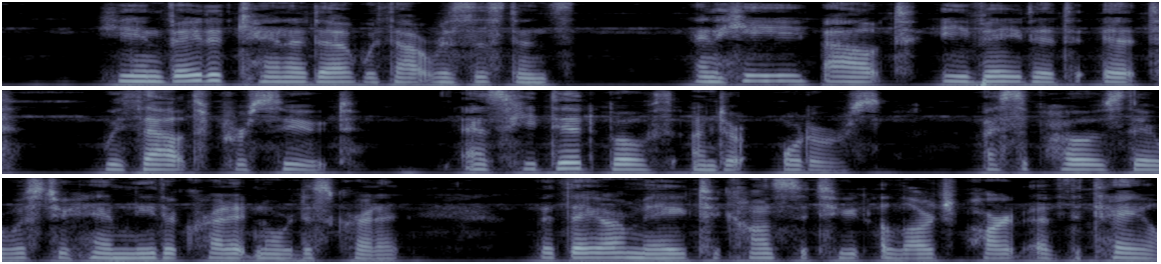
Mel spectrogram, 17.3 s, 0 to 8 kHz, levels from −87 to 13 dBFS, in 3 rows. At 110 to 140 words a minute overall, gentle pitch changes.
Yes: slow, 135 wpm; narrow, 2.1 semitones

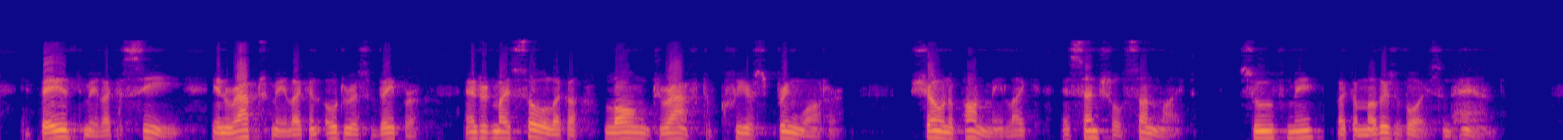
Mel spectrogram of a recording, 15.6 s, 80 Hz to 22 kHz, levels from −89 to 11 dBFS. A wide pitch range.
No: average, 4.7 semitones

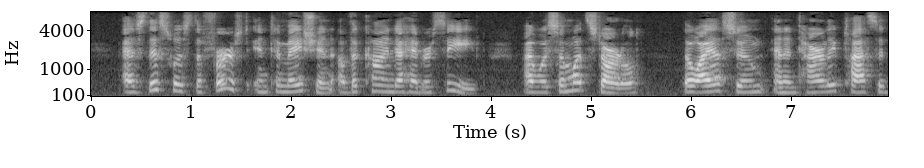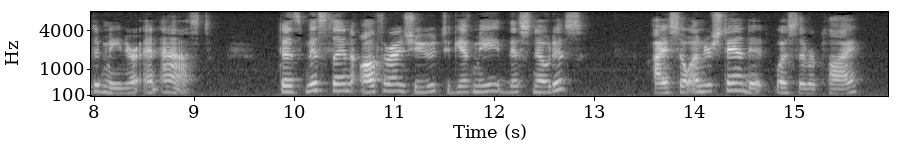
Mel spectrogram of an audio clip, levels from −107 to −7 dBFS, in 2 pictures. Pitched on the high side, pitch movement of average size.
Yes: high, 205 Hz; average, 3.2 semitones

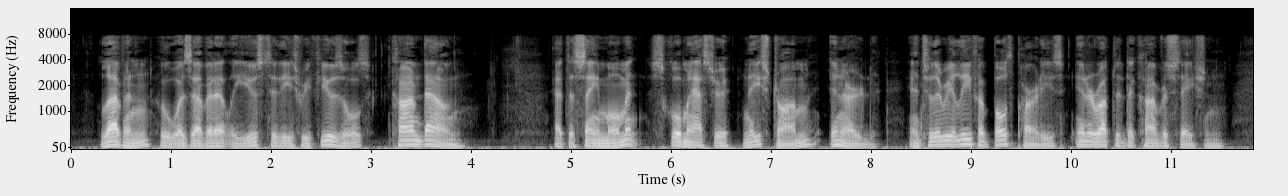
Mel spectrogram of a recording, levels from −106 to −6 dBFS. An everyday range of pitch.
No: wide, 5.9 semitones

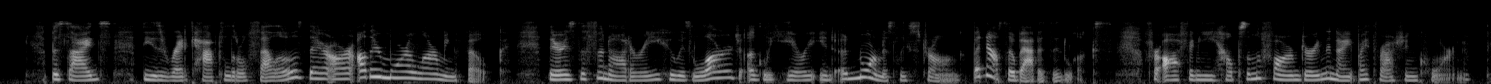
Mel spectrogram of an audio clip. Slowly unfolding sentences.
No: average, 175 wpm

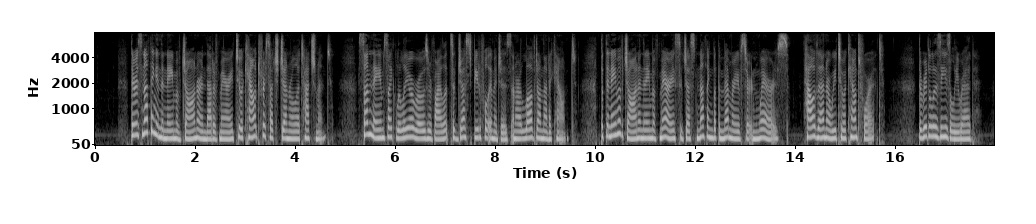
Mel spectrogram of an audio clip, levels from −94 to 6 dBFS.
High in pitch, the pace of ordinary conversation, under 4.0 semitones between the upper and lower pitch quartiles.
No: high, 215 Hz; fast, 225 wpm; average, 3.3 semitones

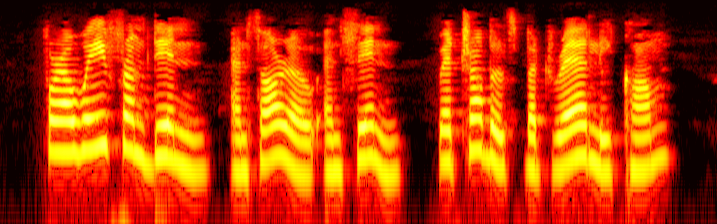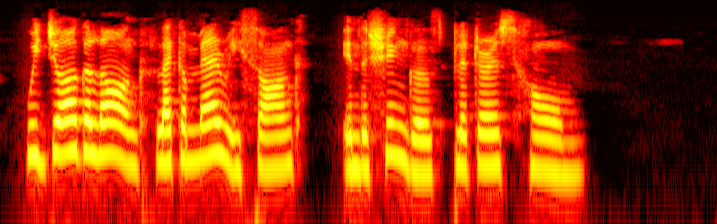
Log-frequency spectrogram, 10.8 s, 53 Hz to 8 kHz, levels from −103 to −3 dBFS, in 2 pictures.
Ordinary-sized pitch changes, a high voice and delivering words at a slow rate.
Yes: average, 4.9 semitones; high, 210 Hz; slow, 125 wpm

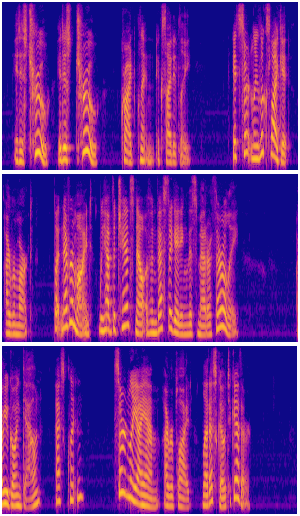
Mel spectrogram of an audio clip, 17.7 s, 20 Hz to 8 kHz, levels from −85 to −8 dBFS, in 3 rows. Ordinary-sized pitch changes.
No: wide, 7.9 semitones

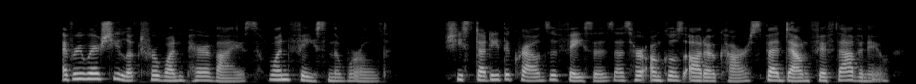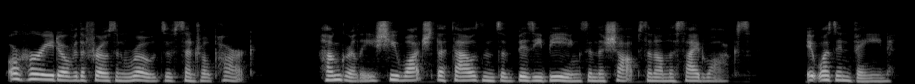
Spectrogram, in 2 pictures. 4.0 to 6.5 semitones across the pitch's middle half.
No: average, 3.3 semitones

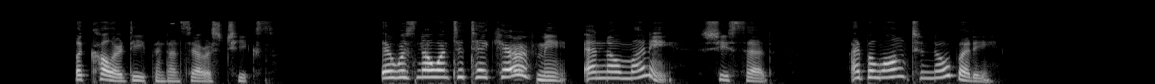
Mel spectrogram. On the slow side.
Yes: slow, 125 wpm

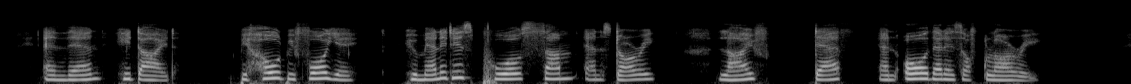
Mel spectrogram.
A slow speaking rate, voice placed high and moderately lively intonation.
Yes: slow, 105 wpm; high, 230 Hz; average, 3.2 semitones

